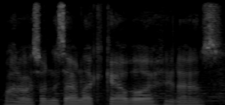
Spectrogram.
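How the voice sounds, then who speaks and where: A man's voice: on the low side, completely flat delivery, fast talker, warm tone. A man chatting in character during a role-play, drawling and mumbling to himself.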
